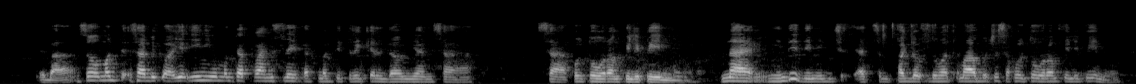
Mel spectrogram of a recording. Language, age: Filipino, 20-39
